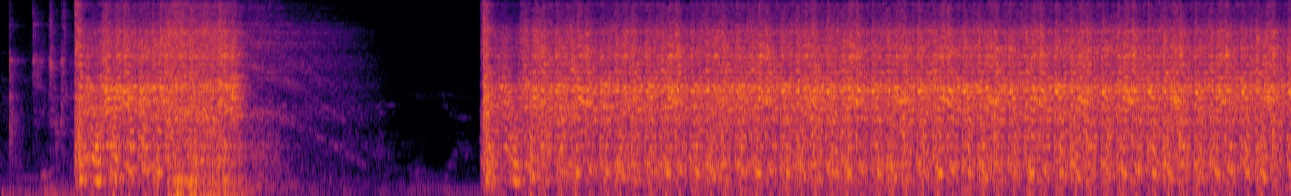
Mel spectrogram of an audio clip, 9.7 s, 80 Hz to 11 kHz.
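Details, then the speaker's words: Rebuilt 230 six-cylinder cranking while setting timing; starter turns it over in steady bursts, never coughs; crank no-start, ignition timing too retarded. "all right uh we were trying to dial in the timing and it didn't even cough so we were double checking everything we did have the distributor in right"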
